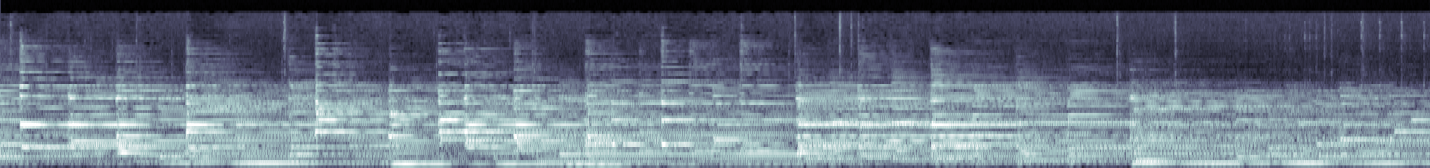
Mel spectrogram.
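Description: Grand piano playing an instrumental passage of a slow song on its own, with flowing chords over sustained low bass notes.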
